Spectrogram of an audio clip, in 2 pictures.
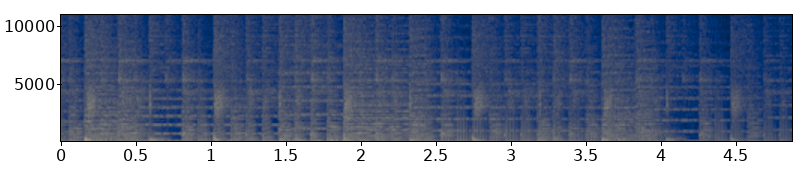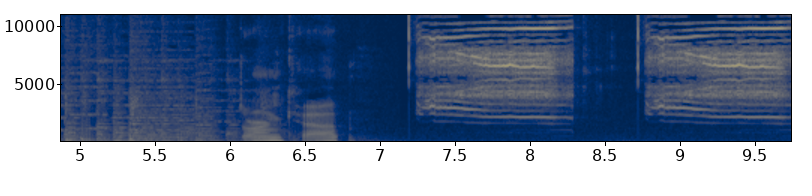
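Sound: cat meowing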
